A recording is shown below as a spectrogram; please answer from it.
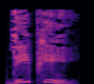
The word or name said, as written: dp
